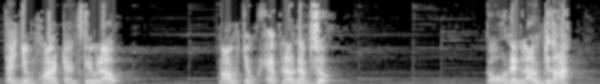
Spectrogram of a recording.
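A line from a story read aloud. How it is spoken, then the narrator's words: Loud shout. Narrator (Vietnamese): ba đệ tử Lâm gia quát lớn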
